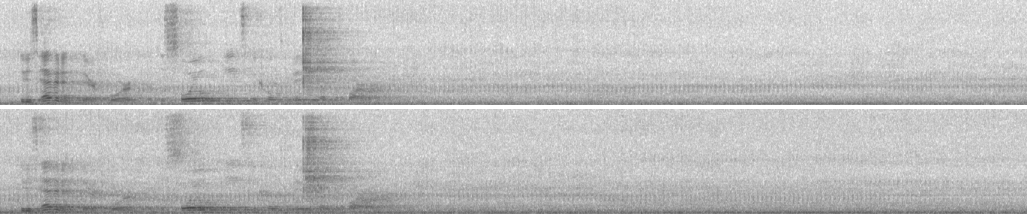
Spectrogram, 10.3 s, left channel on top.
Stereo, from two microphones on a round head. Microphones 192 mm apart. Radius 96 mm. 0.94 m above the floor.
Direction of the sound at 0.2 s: 50° left (ahead or behind).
